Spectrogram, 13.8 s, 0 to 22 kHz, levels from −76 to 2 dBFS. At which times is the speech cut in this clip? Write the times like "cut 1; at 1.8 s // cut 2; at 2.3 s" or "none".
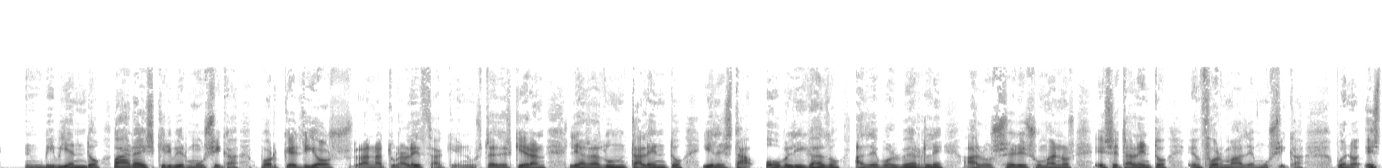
cut 1; at 1.1 s // cut 2; at 8.5 s

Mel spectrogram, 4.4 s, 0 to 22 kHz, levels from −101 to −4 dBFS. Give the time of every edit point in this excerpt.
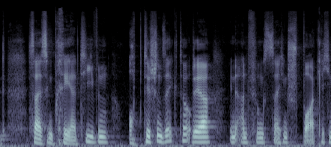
cut 1; at 2.6 s

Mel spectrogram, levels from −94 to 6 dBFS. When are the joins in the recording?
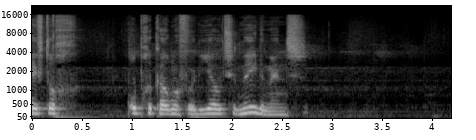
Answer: cut 1; at 1.0 s

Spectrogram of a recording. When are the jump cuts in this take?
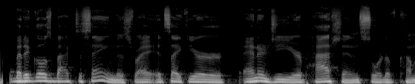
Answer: none

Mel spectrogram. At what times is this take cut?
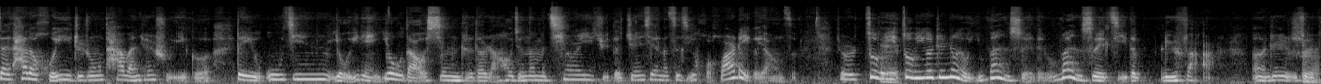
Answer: cut 1; at 2.4 s

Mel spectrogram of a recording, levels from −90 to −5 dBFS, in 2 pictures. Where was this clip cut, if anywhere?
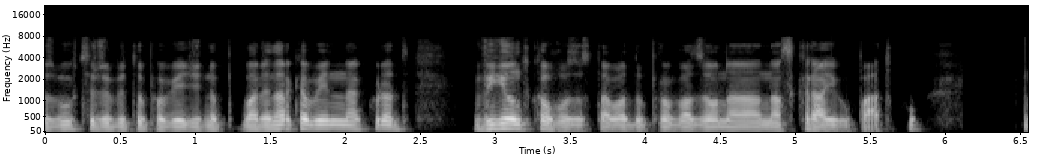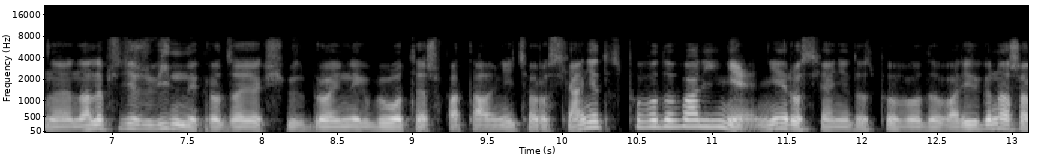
none

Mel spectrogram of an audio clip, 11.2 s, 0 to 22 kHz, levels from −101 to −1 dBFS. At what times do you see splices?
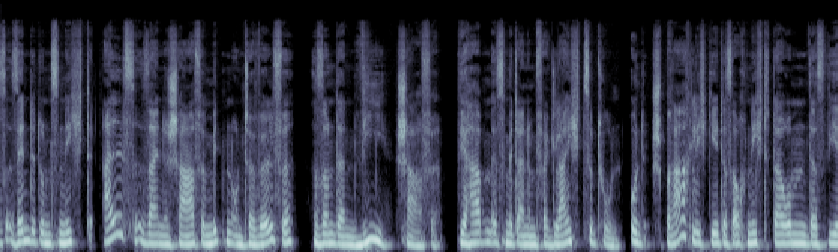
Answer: cut 1; at 4.0 s // cut 2; at 6.0 s // cut 3; at 8.3 s

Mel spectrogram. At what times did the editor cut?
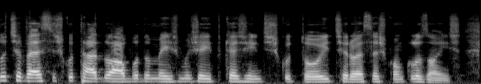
none

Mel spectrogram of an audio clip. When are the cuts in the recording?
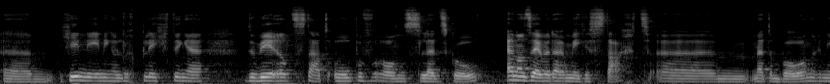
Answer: cut 1; at 1.2 s // cut 2; at 4.9 s

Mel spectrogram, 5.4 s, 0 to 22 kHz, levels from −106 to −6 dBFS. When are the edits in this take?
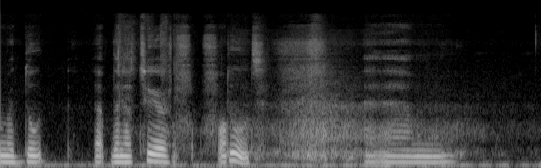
cut 1; at 1.0 s // cut 2; at 1.7 s // cut 3; at 2.3 s

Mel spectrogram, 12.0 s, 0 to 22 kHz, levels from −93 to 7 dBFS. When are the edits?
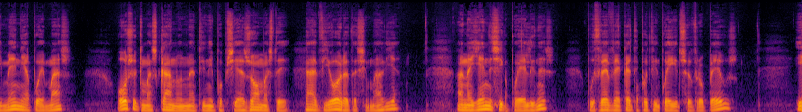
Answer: cut 1; at 2.1 s // cut 2; at 4.6 s // cut 3; at 7.6 s // cut 4; at 9.0 s // cut 5; at 9.6 s // cut 6; at 9.9 s // cut 7; at 10.2 s

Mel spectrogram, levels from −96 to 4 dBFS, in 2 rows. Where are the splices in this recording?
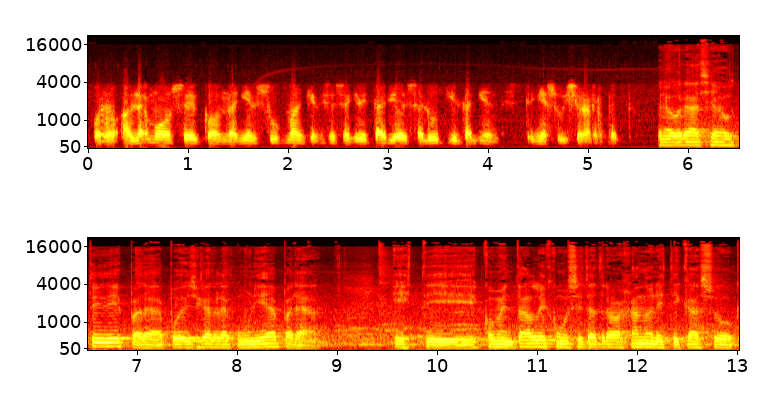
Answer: none

